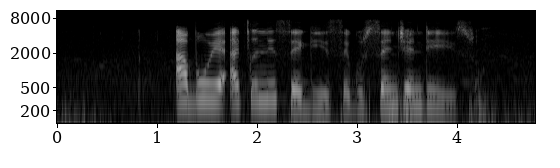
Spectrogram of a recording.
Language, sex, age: Swati, female, 24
